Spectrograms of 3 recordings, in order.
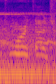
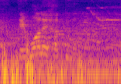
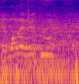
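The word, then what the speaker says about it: Tewaarathon: The actual pronunciation of the Tewaratan Trophy should be Dewalehadun, okay? Dewalehadun, which means basically the lacrosse stick or the stick game, okay?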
